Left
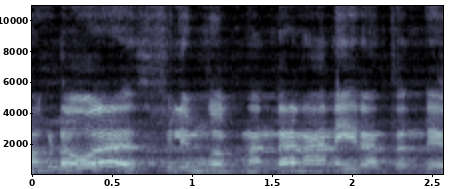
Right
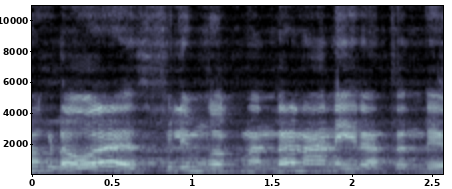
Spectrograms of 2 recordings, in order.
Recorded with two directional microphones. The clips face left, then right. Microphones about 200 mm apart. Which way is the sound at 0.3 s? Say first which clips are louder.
Right 1 dB; centre (ahead or behind).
